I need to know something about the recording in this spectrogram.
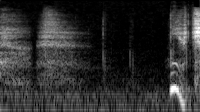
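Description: A breathy sigh, then a woman starts speaking near the end.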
